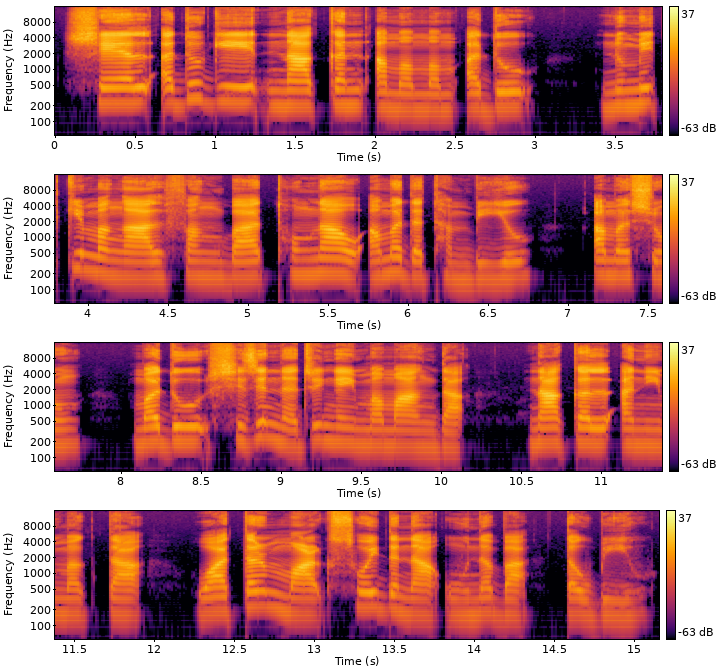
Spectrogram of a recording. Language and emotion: Manipuri, neutral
